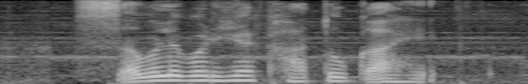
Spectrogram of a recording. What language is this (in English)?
Chhattisgarhi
